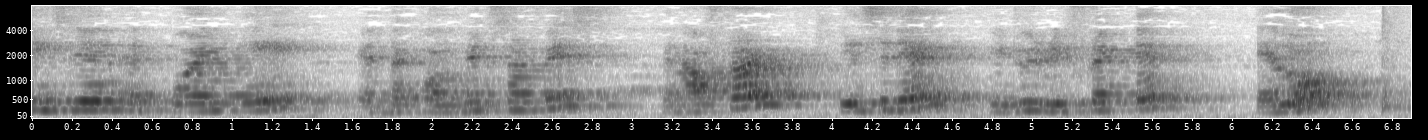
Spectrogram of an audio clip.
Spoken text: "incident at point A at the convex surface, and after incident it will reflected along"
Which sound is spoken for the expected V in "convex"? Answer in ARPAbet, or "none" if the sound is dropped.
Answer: P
